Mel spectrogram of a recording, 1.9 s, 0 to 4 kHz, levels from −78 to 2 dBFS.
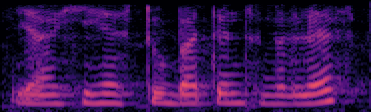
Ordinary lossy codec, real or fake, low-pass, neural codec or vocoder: none; fake; 3.6 kHz; codec, 16 kHz, 16 kbps, FreqCodec, smaller model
